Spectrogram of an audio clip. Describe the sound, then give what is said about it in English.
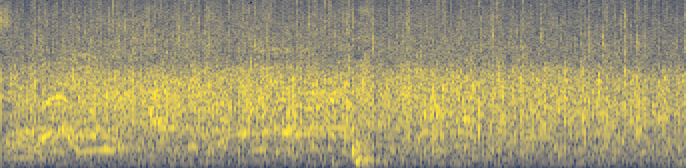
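A large audience claps to give praise in a dense, steady wash of applause that holds at full strength throughout, with faint cheers and voices rising through it. “If he did, I, I dare you to put your hands together and give him praise.”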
